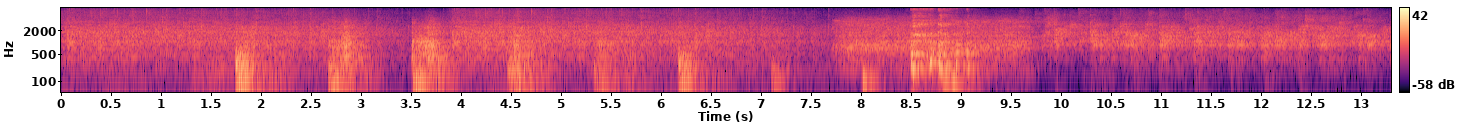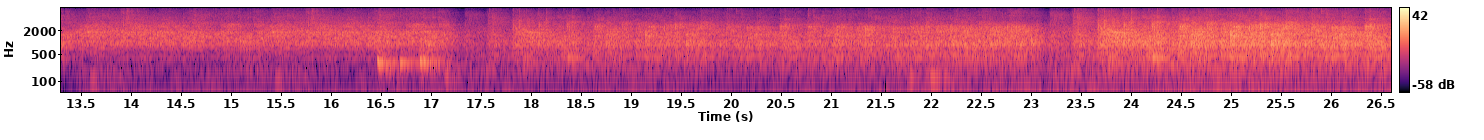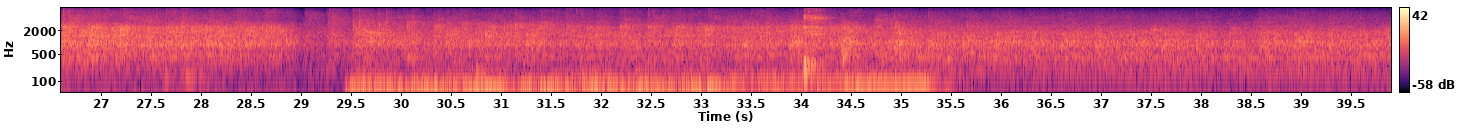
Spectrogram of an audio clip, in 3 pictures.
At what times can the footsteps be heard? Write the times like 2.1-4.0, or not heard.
1.3-7.2, 29.4-35.3.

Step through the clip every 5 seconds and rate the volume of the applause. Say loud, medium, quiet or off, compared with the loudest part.
medium, medium, medium, medium, loud, loud, medium, medium.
